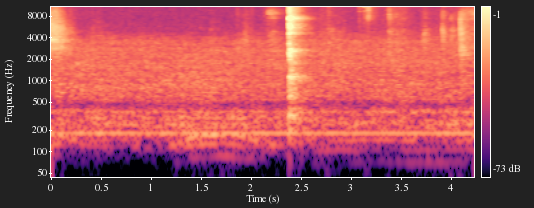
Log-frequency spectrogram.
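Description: A single sharp clink of a hard object against glass or metal, a little past halfway, over a faint steady low hum.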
